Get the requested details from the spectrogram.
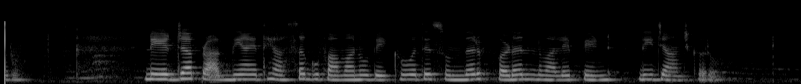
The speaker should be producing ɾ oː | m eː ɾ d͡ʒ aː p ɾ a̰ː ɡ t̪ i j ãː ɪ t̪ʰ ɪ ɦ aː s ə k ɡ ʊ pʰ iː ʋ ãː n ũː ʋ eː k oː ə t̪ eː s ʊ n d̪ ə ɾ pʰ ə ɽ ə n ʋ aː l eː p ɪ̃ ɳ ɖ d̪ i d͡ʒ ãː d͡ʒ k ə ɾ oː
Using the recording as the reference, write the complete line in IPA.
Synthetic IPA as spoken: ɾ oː | n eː ɾ d͡ʒ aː p ɾ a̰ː ɡ d̪ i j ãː ɪ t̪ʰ ɪ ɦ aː s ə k ɡ ʊ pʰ aː ʋ ãː n ũː ʋ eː kʰ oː ə t̪ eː s ʊ n d̪ ə ɾ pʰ ə ɽ ə n ʋ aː l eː p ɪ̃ ɳ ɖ d̪ iː d͡ʒ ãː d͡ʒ k ə ɾ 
